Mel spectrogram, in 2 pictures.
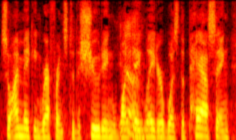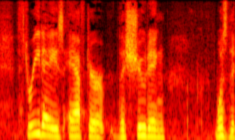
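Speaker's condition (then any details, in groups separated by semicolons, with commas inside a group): No condition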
